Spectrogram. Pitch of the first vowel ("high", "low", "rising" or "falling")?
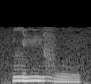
high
